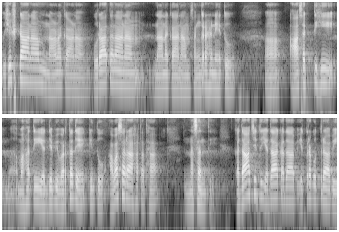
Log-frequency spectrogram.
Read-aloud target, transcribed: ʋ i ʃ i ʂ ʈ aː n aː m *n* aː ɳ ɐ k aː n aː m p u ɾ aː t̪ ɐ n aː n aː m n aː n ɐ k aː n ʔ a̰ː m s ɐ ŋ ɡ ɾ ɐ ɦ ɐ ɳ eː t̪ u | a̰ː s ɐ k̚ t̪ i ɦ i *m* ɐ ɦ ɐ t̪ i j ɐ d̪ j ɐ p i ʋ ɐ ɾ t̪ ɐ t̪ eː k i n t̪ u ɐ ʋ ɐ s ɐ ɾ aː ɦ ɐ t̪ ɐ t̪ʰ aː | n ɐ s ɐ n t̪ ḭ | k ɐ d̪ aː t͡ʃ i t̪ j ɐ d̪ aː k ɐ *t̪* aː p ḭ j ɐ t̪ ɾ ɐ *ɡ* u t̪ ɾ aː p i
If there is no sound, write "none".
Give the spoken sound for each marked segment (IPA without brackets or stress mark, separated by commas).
n, m, d̪, k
